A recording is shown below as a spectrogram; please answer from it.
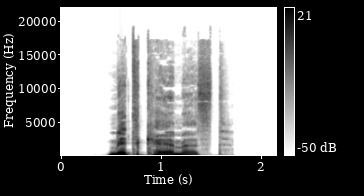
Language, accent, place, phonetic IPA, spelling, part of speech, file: German, Germany, Berlin, [ˈmɪtˌkɛːməst], mitkämest, verb, De-mitkämest.ogg
- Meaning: second-person singular dependent subjunctive II of mitkommen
